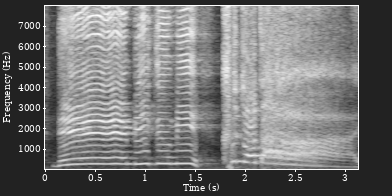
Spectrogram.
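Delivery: preacher voicing a grand pronouncement; resounding proclamation. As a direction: proclaim it slowly, stretching every phrase. Jesus proclaims the woman's faith.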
